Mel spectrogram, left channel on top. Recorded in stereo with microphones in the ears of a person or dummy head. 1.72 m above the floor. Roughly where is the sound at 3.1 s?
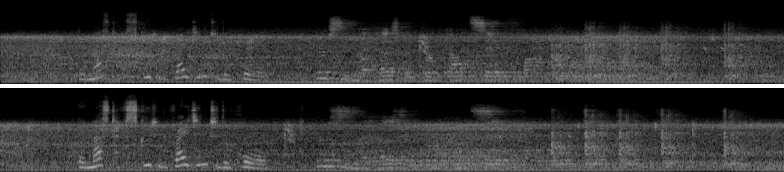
Left.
